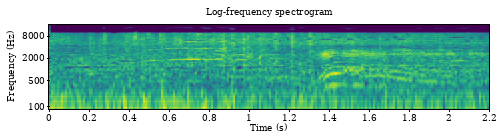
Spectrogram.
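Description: Horses galloping past in a dense, continuous rumble of hooves, with one horse whinnying about one and a half seconds in.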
